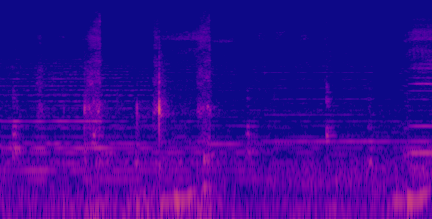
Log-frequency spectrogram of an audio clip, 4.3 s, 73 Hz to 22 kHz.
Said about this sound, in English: So this is about 1/4 of a coconut sliced.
